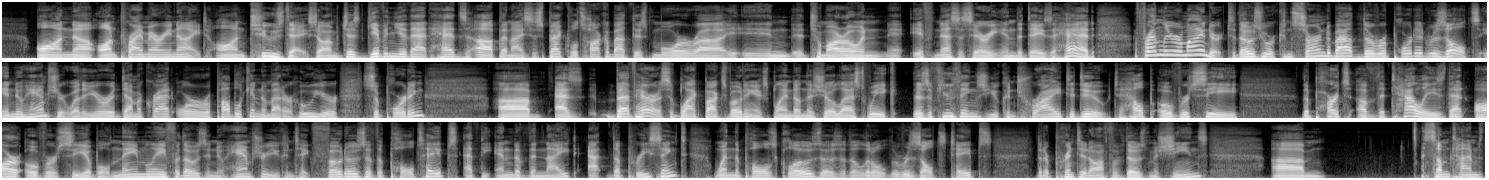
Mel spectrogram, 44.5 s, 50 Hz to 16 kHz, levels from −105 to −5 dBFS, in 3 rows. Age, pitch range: 40-59, 115-150 Hz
